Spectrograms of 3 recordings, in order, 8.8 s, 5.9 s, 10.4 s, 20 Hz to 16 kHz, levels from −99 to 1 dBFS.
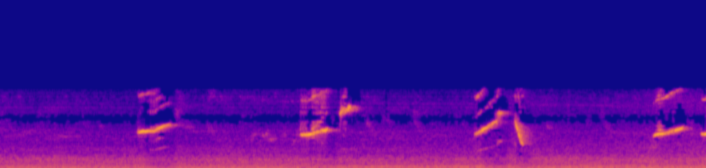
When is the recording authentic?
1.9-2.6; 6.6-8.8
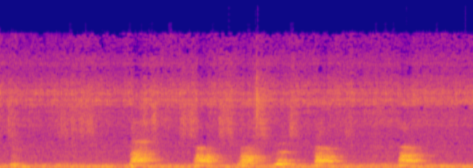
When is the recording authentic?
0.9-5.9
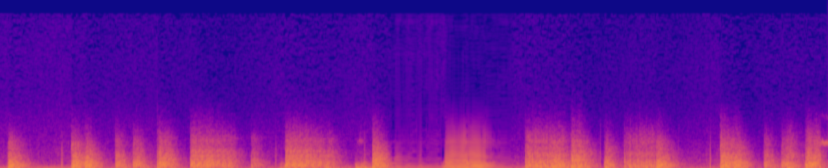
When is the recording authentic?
0.0-4.9; 6.4-10.4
